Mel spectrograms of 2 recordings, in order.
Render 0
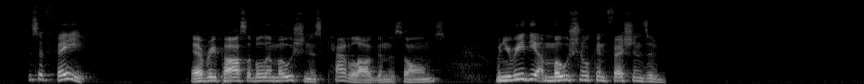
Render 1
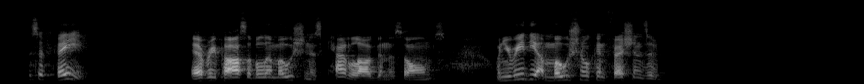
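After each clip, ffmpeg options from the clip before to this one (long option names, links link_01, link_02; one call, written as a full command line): ffmpeg -i in.wav -af "highpass=frequency=760:width=0.5412,highpass=frequency=760:width=1.3066,aemphasis=mode=reproduction:type=bsi,volume=4.5dB" out.wav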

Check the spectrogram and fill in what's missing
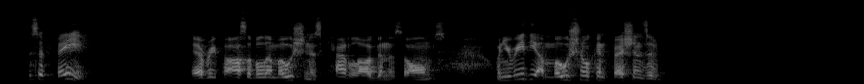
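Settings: ffmpeg -i in.wav -af "highpass=130,areverse,acompressor=threshold=-37dB:ratio=8,areverse,volume=2.5dB" out.wav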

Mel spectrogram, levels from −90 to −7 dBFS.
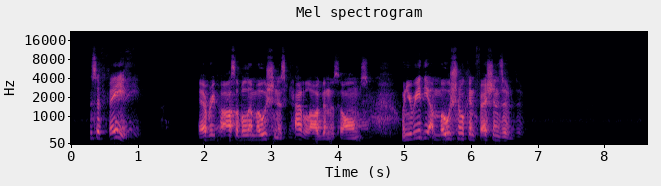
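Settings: ffmpeg -i in.wav -filter_complex "[0:a]lowpass=10000,asplit=2[link_01][link_02];[link_02]adelay=210,highpass=300,lowpass=3400,asoftclip=type=hard:threshold=-32dB,volume=-21dB[link_03];[link_01][link_03]amix=inputs=2:normalize=0" out.wav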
